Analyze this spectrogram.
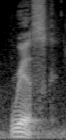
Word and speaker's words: RISC: reduced instruction set computers abbreviated risc and pronounce risk think of complex instruction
